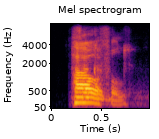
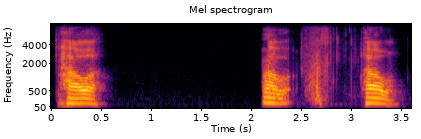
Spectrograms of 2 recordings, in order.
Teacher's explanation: the stress is on the first syllable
